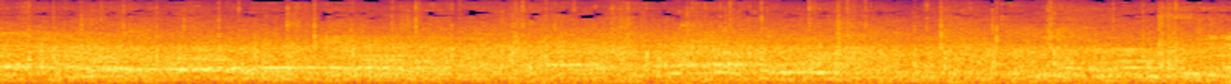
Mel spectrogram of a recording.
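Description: Spectators applauding, with crowd voices mixed in.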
